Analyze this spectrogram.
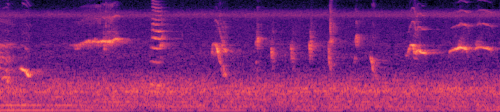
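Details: Pied butcherbird singing on an Australian veranda, weaving in mimicry of other Australian birds: busy clear whistles, quick rising and falling notes and sharp clicks throughout, with steady background hum.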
